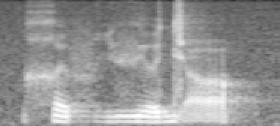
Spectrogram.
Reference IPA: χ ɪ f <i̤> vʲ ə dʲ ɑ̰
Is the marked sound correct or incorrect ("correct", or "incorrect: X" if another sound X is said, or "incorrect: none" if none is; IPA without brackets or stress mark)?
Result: correct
